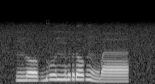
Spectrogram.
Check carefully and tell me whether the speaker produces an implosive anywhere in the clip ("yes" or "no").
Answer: no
